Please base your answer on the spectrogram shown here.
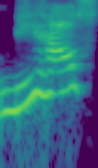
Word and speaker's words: Niehaus: Today we are talking to Niehaus. Did I pronounce that right?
